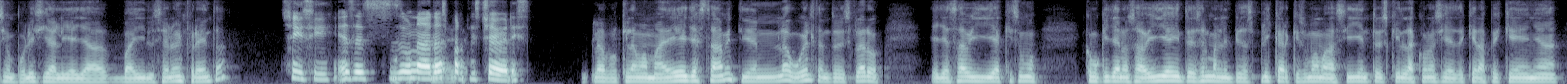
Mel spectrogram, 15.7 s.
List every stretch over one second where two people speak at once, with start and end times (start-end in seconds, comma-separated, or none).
none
